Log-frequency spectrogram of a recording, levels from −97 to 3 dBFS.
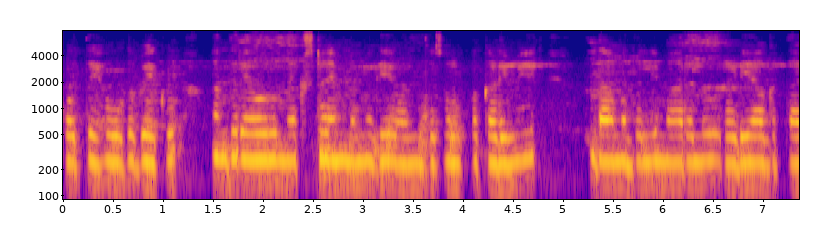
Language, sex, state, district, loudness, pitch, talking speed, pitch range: Kannada, female, Karnataka, Bijapur, -16 LUFS, 245 Hz, 115 wpm, 240-255 Hz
